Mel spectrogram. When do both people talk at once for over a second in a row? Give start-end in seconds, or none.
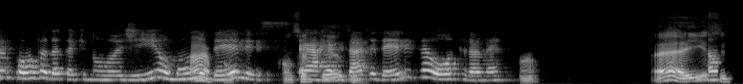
1.9-3.7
